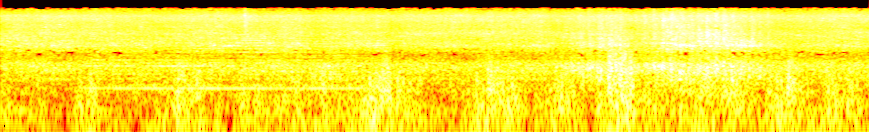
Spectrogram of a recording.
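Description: Passenger coaches of an express train passing at speed: a steady rush of wheels on rails with a rapid, uneven clatter of wheels over rail joints.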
